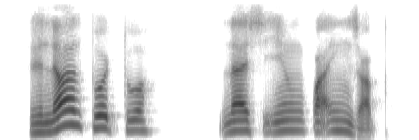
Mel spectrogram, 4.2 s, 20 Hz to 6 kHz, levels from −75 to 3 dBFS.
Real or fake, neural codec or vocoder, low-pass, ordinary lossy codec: fake; codec, 24 kHz, 0.9 kbps, WavTokenizer, large speech release; 5.4 kHz; MP3, 32 kbps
